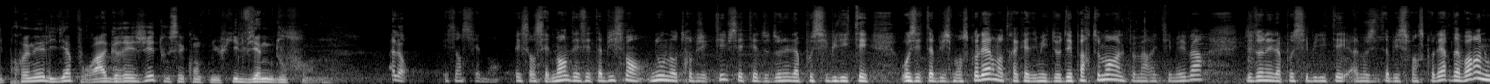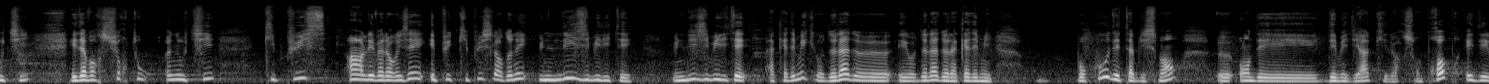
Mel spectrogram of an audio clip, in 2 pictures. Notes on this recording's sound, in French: Opus #79 enregistré au colloque Écritech’8. Numérique et savoirs ÉcriTech8.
